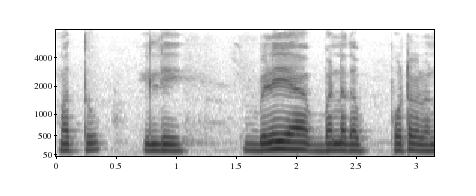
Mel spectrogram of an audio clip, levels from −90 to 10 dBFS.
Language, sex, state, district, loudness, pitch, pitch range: Kannada, male, Karnataka, Koppal, -15 LUFS, 155 Hz, 155-165 Hz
